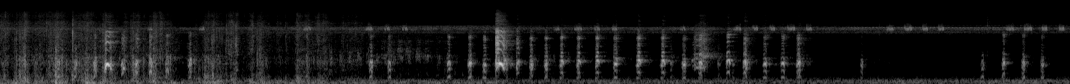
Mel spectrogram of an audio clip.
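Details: Red junglefowl in Sumatra, heard while being lured for trapping and recorded on a GoPro: a loose run of short, sharp clucking pulses, some louder than others, over a steady high cricket trill.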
